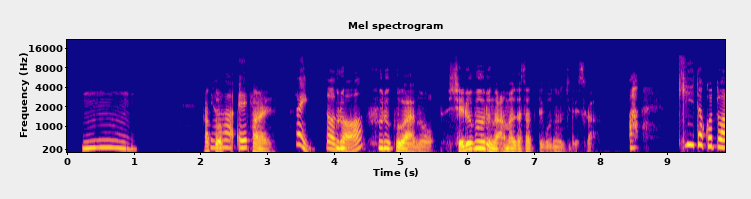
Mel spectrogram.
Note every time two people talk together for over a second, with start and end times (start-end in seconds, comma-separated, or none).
none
